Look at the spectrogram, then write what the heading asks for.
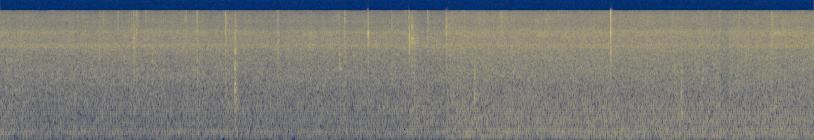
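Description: Steady rain falling, with scattered drips and a faint steady low hum beneath it.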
